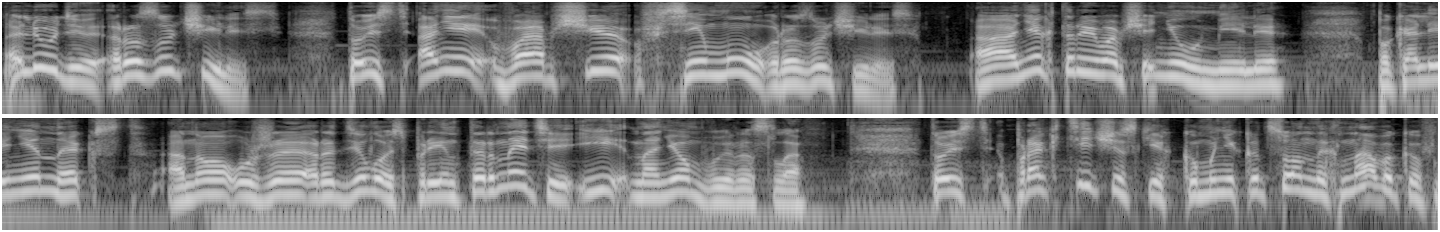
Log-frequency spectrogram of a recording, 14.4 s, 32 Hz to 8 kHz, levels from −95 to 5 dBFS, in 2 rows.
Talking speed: 120 wpm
